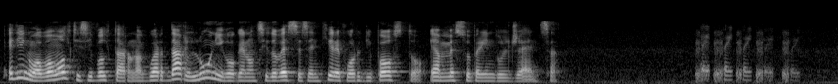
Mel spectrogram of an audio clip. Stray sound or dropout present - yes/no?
yes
